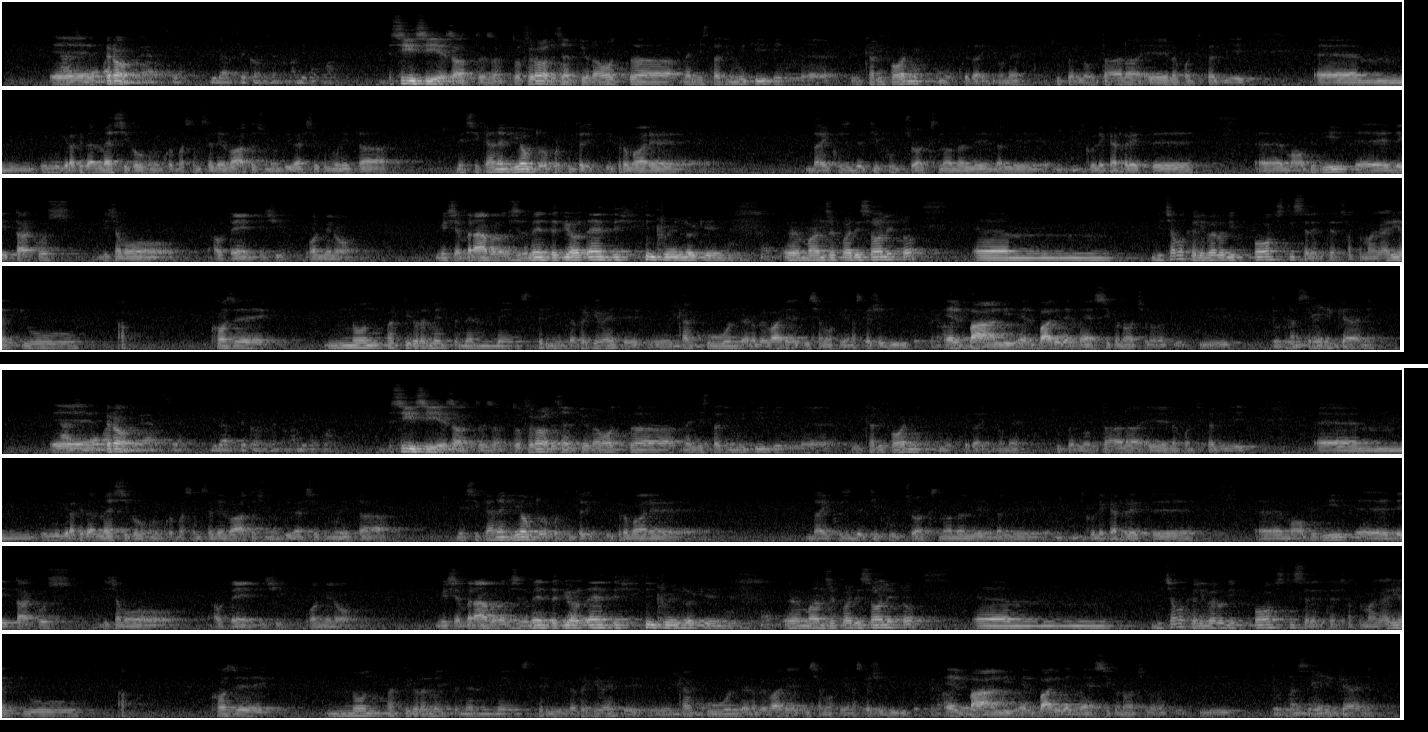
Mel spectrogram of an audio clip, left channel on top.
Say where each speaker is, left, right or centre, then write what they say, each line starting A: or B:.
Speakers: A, on the left; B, on the left.
A: Eh,
B: Anzi, beh, ma
A: però
B: diverse, diverse cose non abbiamo qua, infatti.
A: sì, sì, esatto, esatto. Però ad esempio una volta negli Stati Uniti, in, eh, in California, che comunque dai, non è super lontana e la quantità di ehm, immigrati dal Messico comunque è abbastanza elevata, c'erano
B: <laughs>
A: diverse
B: Mhm.
A: comunità
B: Sì.
A: messicane lì, ho avuto l'opportunità di, di provare dai cosiddetti food trucks, no? dalle, dalle-
B: Mhm.
A: con le carrette eh, mobili, eh, dei tacos, diciamo, autentici, o almeno mi sembravano
B: <laughs>
A: decisamente
B: Si pensava.
A: più autentici di quello che
B: <laughs>
A: eh, mangio qua di solito. Ehm, diciamo che a livello di posti sarei interessato magari a più a cose non particolarmente nel mainstream, perché ovviamente eh,
B: Mhm.
A: Cancun, robe varie, diciamo che è una specie
B: Sì,
A: di
B: estremamente.
A: è il Bali, è il Bali del Messico, no? Ci vanno tutti
B: Totalmente.
A: i turisti americani.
